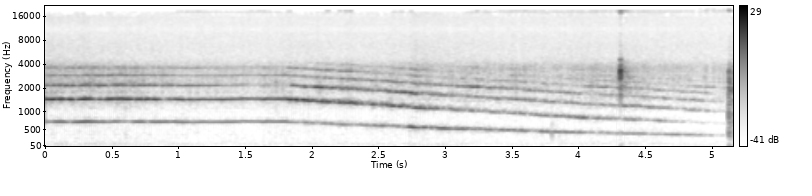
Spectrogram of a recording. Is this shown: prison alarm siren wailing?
yes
